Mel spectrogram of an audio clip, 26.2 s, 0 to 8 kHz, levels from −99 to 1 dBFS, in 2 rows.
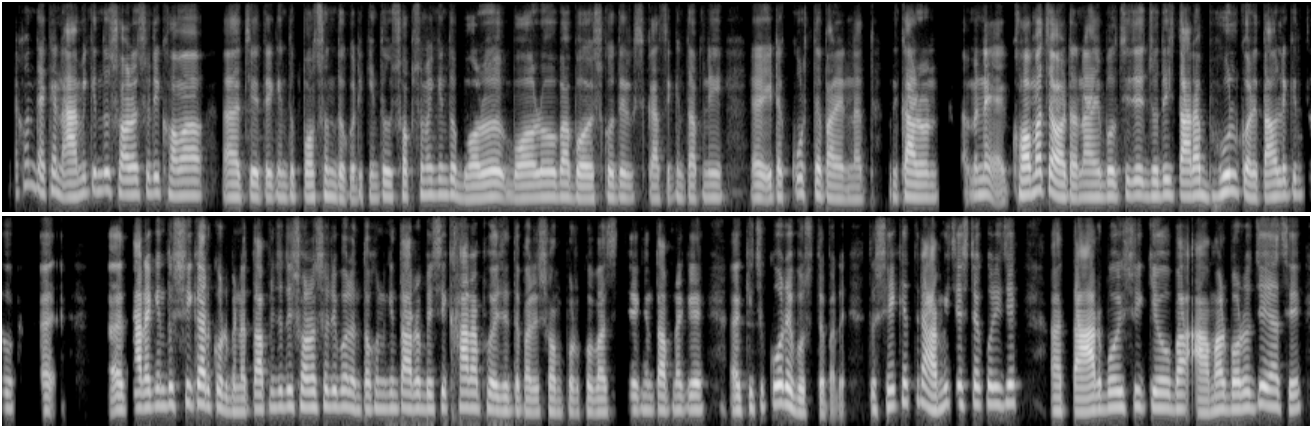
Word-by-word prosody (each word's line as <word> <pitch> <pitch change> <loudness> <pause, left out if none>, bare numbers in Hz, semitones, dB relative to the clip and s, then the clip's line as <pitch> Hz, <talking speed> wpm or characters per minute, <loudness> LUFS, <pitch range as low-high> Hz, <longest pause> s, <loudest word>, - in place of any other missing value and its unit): এখন 280 +1 -12
দেখেন 185 +1 -4
আমি 175 +5 -3
কিন্তু 215 0 -1
সরাসরি 170 +3 +1
ক্ষমা 160 0 +1 0.4
আ - - 0 0.2
চেতে 145 -1 0
কিন্তু 145 +1 -5
পছন্দ 145 +1 -2
করি। - - -6
কিন্তু 135 +3 -3
সবসময় 165 +2 -4
কিন্তু 170 0 -2
বড় 135 +1 +2 0.3
বড় 140 +1 +2 0.2
বা 145 - +3
বয়স্কদের 135 +2 0
স - - -15
কাছে 130 -1 -6
কিন্তু 135 -1 -8
আপনি 140 +2 -8 0.4
এ - - -1
এটা 150 - -2
করতে 175 -2 -1
পারেন 130 -2 -1
না। - - -6 0.5
কারণ 140 -1 +4 0.3
অ্যা - - -15
মানে 170 +2 0 0.3
ক্ষমা 170 +6 +7
চাওয়াটা 145 -3 +5
না। - - 0
আমি 145 0 -1
বলছি 150 +2 -1
যে - - +2
যদি 165 +2 0
তারা 155 +2 +6
ভুল 195 +7 +4
করে 140 - +2
তাহলে 150 +3 +2
কিন্তু 175 +1 -11 0.4
অ্যা - - -1 0.6
অ্যা - - +2 0.2
তারা 180 +1 +6
কিন্তু 200 +2 0
স্বীকার 225 -2 +4
করবে 150 -5 -1
না। - - -1
তো - - +1
আপনি 180 - -10
যদি 195 +1 0
সরাসরি 185 +1 +1
বলেন, 170 -4 -1
তখন 165 +1 -3
কিন্তু 170 0 -4
আরো 170 0 0
বেশি 165 +2 -2
খারাপ 175 -2 +4
হয়ে 150 -2 +3
যেতে 145 - -3
পারে 135 -1 -1
সম্পর্ক 130 -1 -4
বা 140 - +2
সে 155 - -6
কিন্তু 155 +1 -7
আপনাকে 160 0 -3 0.4
অ্যা 150 - +1
কিছু 175 +2 -5
করে 220 -2 +8
বসতে 130 - -3
পারে। - - -9 0.3
তো - - -8
সেই 195 +1 +2
ক্ষেত্রে 235 0 -3
আমি 185 +7 0
চেষ্টা 220 0 0
করি 215 -1 +2
যে - - +6 0.4
আ - - +1 0.2
তার 140 +2 +9
বয়সী 180 +1 0
কেউ 175 -1 +2
বা 170 - +5 0.2
আমার 155 +5 +3
বড় 165 +1 +4
যে 220 - +6
আছে, 160 -1 -3
165 Hz, 200 wpm, -23 LUFS, 145-180 Hz, 0.6 s, তার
